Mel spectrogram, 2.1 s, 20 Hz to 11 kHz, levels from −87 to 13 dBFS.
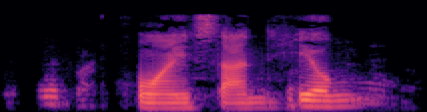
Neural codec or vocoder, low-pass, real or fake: none; 7.2 kHz; real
